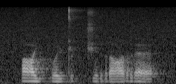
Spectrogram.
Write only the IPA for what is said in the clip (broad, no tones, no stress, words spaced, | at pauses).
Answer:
ɑj pəjʈəʈt͡ʃɪ rɑræ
